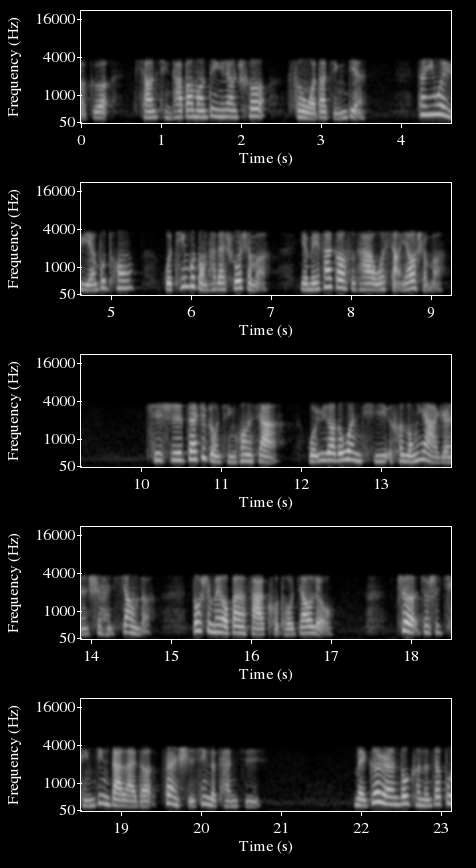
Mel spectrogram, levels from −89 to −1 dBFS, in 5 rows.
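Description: No technical faults can be heard in the speech, which carries the narrow band of ordinary G.711 telephone coding, from 300 Hz up to 3.4 kHz with nothing above 3.6 kHz.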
